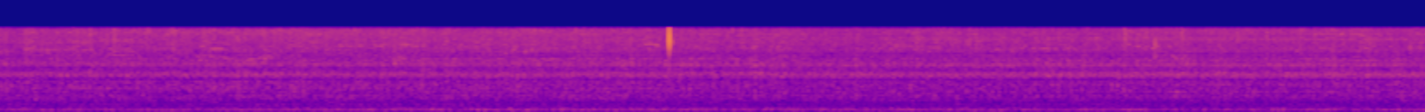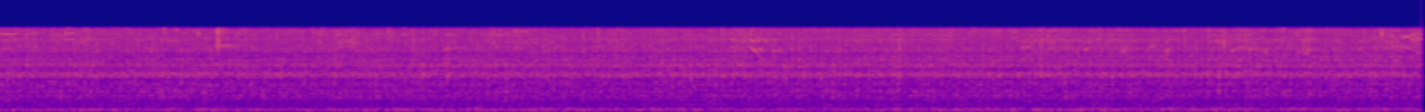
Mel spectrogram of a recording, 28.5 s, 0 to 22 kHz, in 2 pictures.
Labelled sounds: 2.1	2.8	Pacific white-sided dolphin, 2.3 to 2.8 kHz
9.0	9.2	Pacific white-sided dolphin, 3.9 to 4.2 kHz
16.4	16.7	Pacific white-sided dolphin, 4.0 to 4.2 kHz

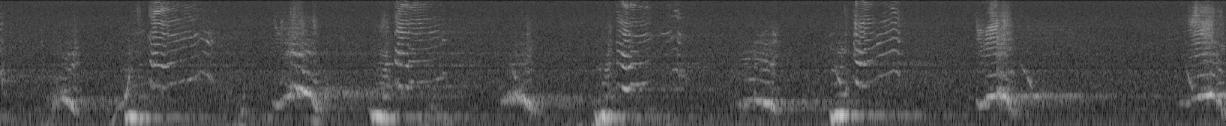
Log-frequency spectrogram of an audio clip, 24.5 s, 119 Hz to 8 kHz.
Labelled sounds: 1.3	1.6	humpback whale, 0.80 to 1.0 kHz
2.9	4.3	humpback whale, 0.80 to 7.4 kHz
5.7	6.1	humpback whale, 0.80 to 1.6 kHz
7.5	9.6	humpback whale, 0.80 to 7.5 kHz
12.3	13.7	humpback whale, 0.80 to 6.9 kHz
15.1	15.5	humpback whale, 0.86 to 1.2 kHz
17.1	18.1	humpback whale, 0.86 to 7.5 kHz
19.7	20.1	humpback whale, 1.5 to 4.1 kHz
23.8	24.2	humpback whale, 1.2 to 3.0 kHz

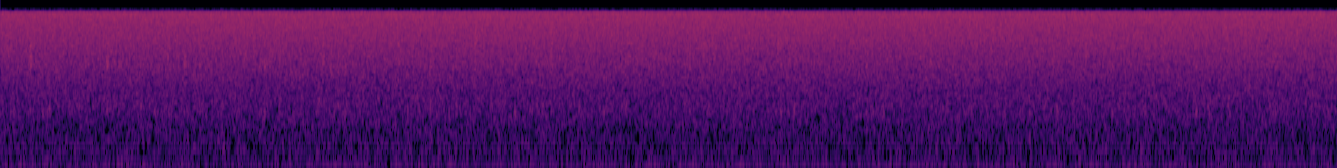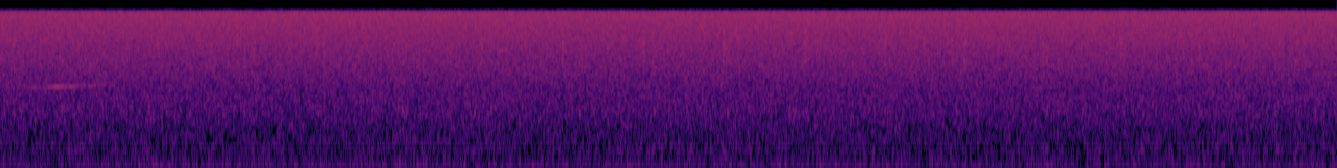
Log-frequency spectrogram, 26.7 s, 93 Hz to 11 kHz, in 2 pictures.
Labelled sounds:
13.8	14.2	humpback whale, 0.90 to 0.99 kHz

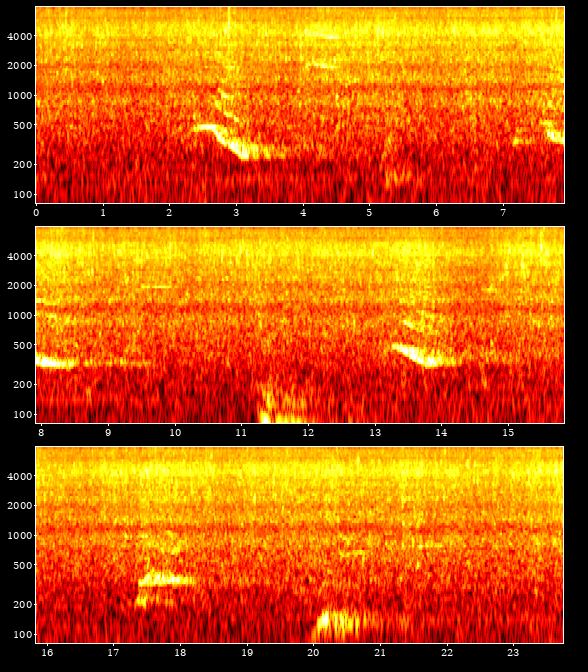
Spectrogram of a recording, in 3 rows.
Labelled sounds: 4.1	4.5	humpback whale, 1.8 to 2.3 kHz
7.9	8.3	humpback whale, 1.3 to 1.5 kHz
9.7	9.9	humpback whale, 1.9 to 2.0 kHz
14.6	14.9	humpback whale, 1.7 to 2.1 kHz

